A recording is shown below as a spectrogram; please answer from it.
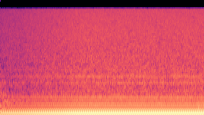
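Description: Steady low electrical hum with a row of overtones, under a faint even hiss; it grows a little louder over the first half second.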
